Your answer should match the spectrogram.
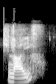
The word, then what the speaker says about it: knife: Когда K стоит перед согласным в начале слова, то она не читается. В таких словах, как know, knowledge, knock, knife, Knight, как рыцарь, and knee, которая коленка.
